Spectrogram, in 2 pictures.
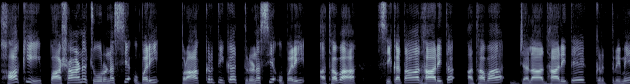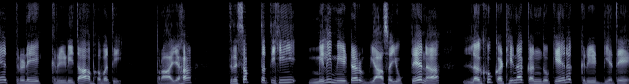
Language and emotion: Sanskrit, neutral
